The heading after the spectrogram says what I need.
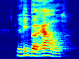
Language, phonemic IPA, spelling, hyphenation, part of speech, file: Dutch, /libəˈraːl/, liberaal, li‧be‧raal, adjective / noun, Nl-liberaal.ogg
- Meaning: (adjective) liberal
